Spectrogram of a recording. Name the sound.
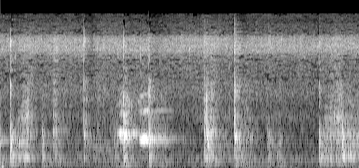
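onions frying and being stirred in a pan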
